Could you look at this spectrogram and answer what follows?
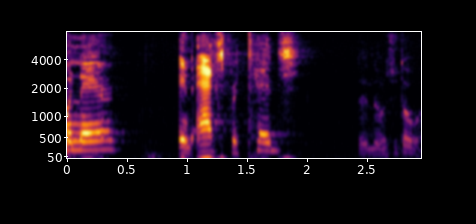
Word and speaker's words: Tej: It's spelled out T-E-J. Now, mind you, if you're asking for the Amharic, I won't be able to give it to you. But we would read it as Tej.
